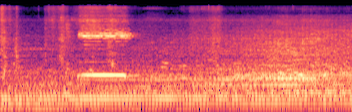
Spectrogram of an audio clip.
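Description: A single short horn toot, about half a second long, comes about a second in over a steady low background rumble.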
